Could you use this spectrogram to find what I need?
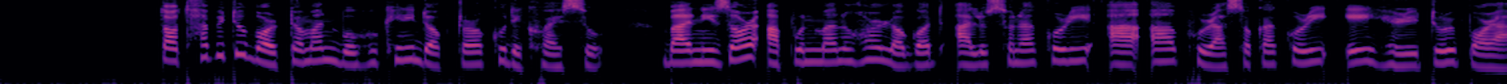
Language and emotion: Assamese, neutral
